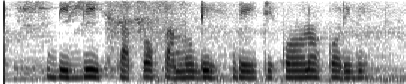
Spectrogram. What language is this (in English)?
Odia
